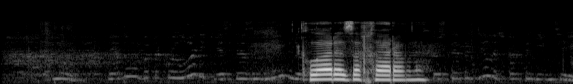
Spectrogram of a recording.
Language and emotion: Russian, neutral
